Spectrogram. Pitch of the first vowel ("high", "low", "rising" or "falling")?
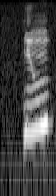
rising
